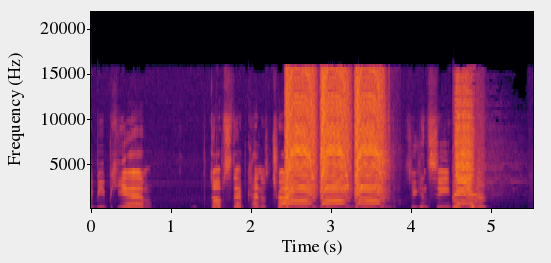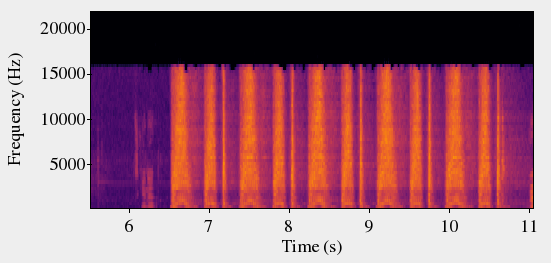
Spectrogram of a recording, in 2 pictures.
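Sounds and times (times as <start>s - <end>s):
gritty pulsing wobble bass: 2.4s - 3.9s, 4.5s - 5.1s, 6.5s - 10.7s.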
